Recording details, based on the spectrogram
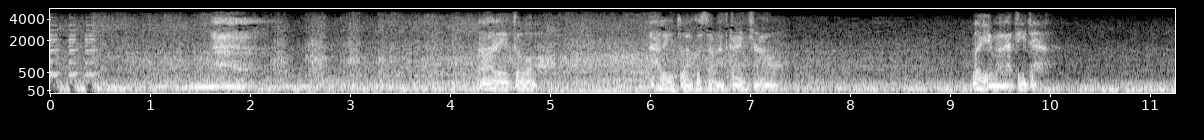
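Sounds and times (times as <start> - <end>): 
car horn honking in a traffic jam: 0.0 - 0.8
traffic jam engines and road noise heard from inside a bus in Bandung: 0.0 - 11.2
speech: 4.4 - 5.2, 6.0 - 7.4, 9.2 - 10.1.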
